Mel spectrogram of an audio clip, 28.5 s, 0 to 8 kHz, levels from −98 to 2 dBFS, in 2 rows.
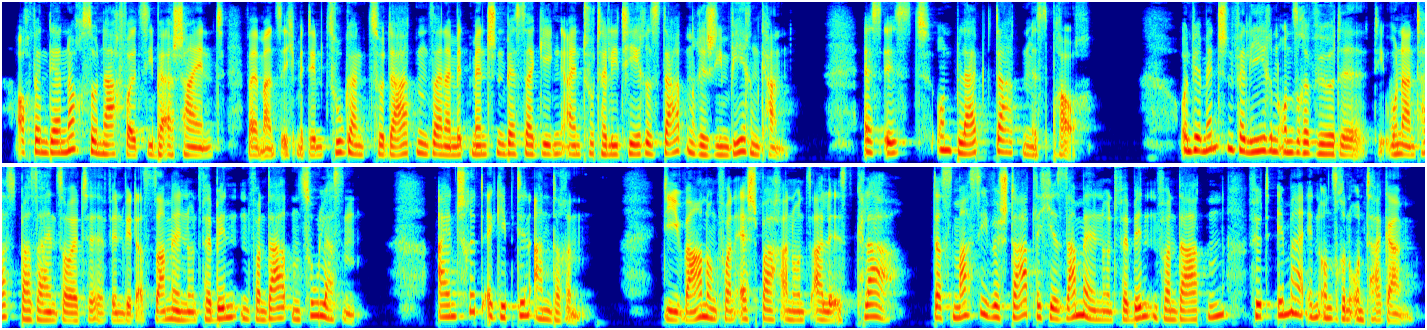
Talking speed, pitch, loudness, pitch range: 160 wpm, 185 Hz, -16 LUFS, 165-215 Hz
